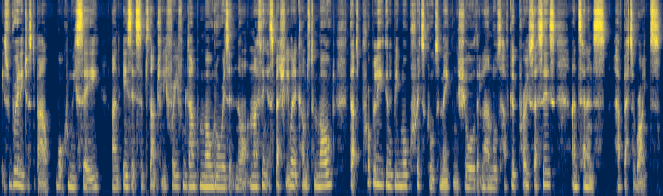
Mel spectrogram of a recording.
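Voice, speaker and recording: A woman with a heavy cold and a croaky voice, explaining housing law in a measured, practical way as a surveyor. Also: on the low side, steady tone, a little mellow. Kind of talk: informal explainer talk.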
